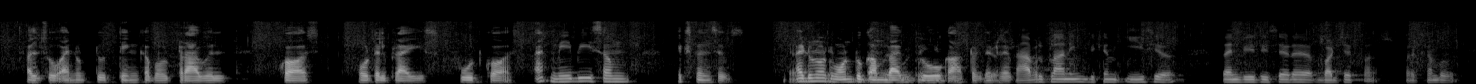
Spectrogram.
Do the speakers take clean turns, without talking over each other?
No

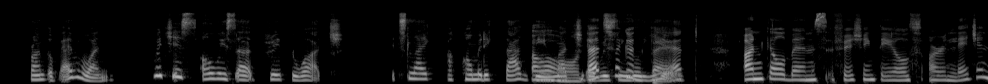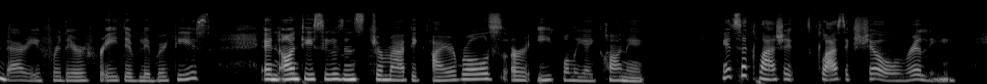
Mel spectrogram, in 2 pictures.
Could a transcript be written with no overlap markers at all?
No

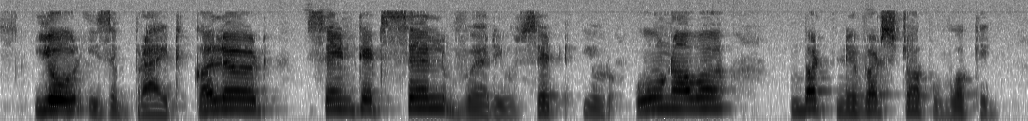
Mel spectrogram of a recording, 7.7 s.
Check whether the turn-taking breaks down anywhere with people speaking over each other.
No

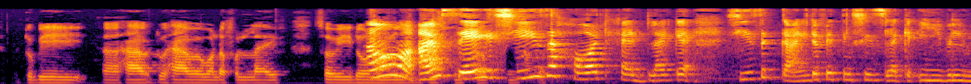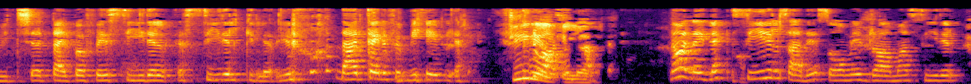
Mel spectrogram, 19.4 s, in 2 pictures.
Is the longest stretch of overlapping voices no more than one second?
No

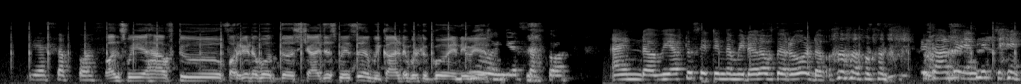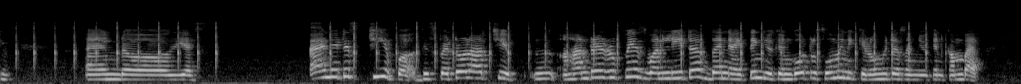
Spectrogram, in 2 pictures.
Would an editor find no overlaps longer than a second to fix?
Yes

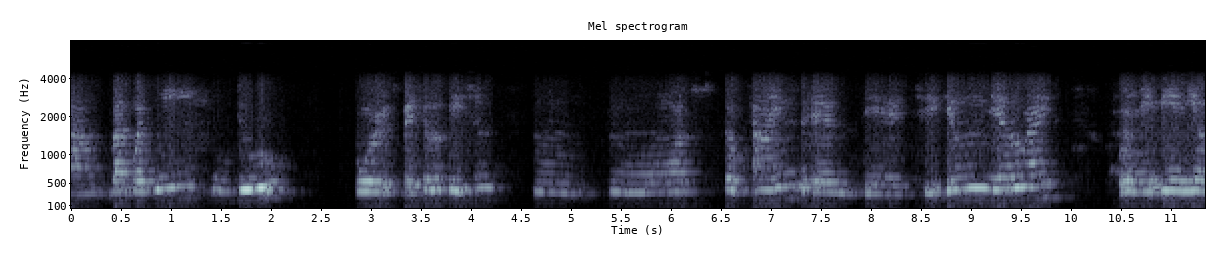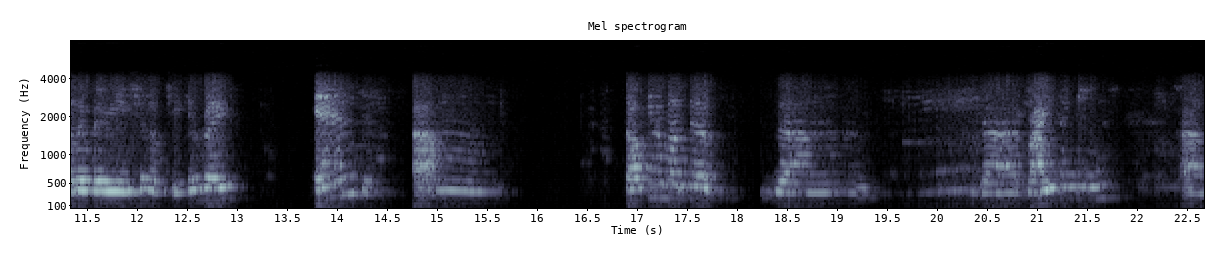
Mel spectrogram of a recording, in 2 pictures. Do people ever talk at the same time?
No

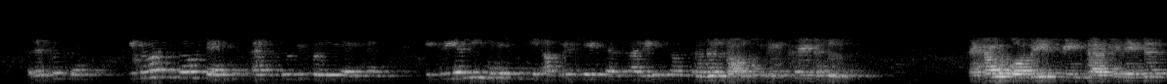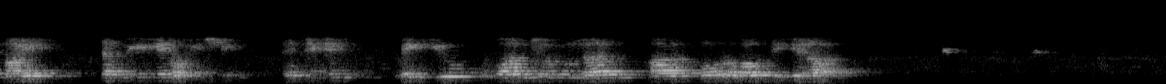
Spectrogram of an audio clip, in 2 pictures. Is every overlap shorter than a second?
No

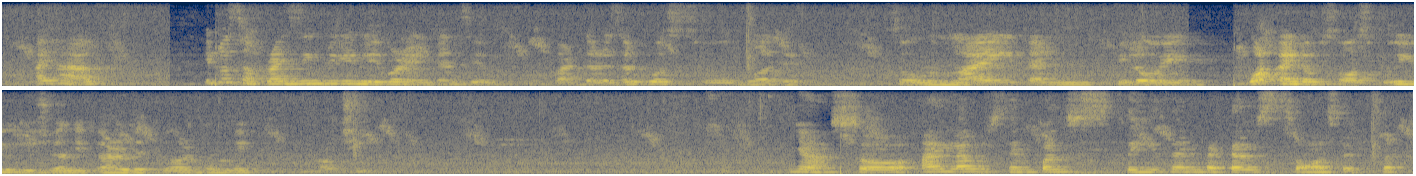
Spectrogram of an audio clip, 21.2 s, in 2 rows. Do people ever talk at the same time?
No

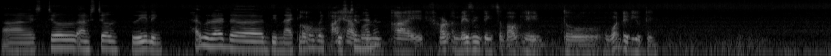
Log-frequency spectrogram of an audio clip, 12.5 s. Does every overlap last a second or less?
No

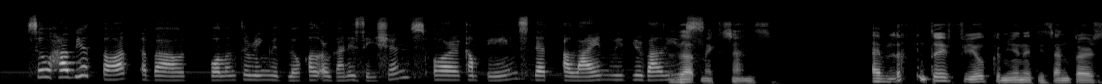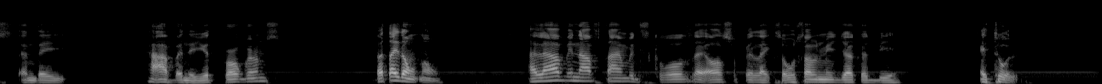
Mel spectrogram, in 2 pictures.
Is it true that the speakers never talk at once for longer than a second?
Yes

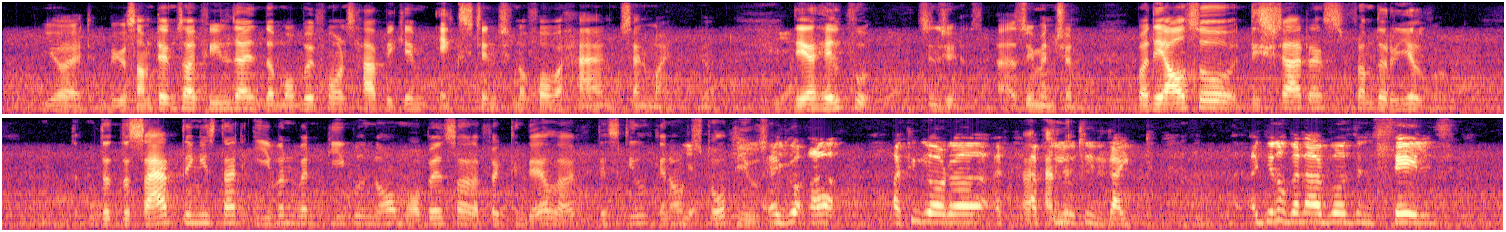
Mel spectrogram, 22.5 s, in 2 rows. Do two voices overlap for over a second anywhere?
No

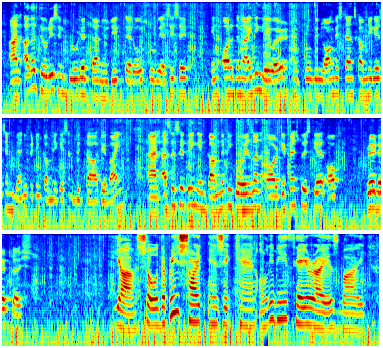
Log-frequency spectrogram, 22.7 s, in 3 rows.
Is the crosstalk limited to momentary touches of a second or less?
Yes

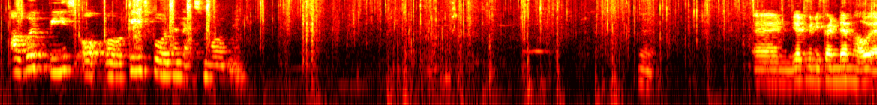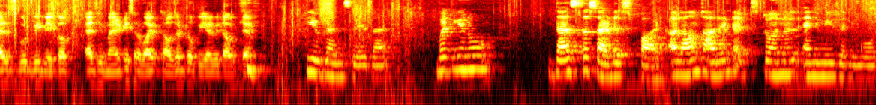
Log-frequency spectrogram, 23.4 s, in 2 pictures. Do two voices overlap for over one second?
No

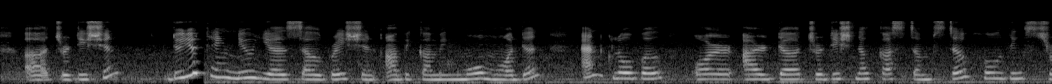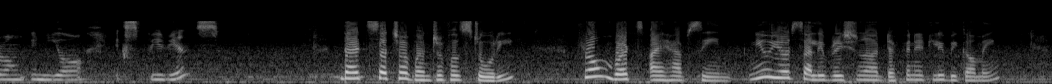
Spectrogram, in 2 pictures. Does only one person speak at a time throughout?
Yes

